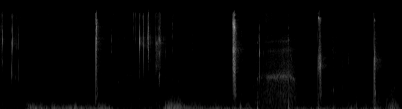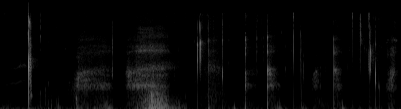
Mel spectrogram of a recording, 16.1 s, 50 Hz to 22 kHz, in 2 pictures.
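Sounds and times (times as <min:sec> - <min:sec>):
wet kiss clicks: 0:01.9 - 0:02.1, 0:04.6 - 0:05.2, 0:06.3 - 0:06.8, 0:08.6 - 0:09.1
breathy exhales: 0:05.2 - 0:06.0, 0:09.5 - 0:12.5.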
